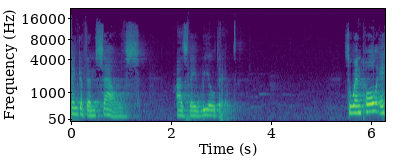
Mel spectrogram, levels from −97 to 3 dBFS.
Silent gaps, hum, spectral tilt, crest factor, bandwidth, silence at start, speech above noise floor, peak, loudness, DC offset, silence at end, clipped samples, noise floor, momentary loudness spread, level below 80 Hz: none; none; -6.5 dB/octave; 20 dB; 13.5 kHz; 0 s; 42 dB; -8 dBFS; -26 LUFS; under 0.1%; 0 s; under 0.1%; -67 dBFS; 19 LU; -60 dBFS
